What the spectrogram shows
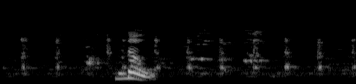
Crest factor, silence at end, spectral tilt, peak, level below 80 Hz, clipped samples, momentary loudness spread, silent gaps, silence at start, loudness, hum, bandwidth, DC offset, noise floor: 22 dB; 0 s; -3.5 dB/octave; -12 dBFS; under -90 dBFS; under 0.1%; 24 LU; none; 0.2 s; -31 LUFS; none; 13.5 kHz; under 0.1%; -55 dBFS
